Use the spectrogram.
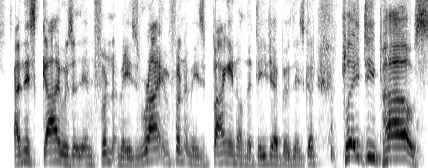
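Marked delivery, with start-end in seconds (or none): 4.3-5.4 put-on, loud, high, pushy, demanding shout. Retelling a guy banging on the DJ booth: imitating someone shouting. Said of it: "shouting at me to play deep house".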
